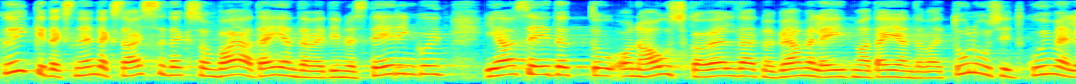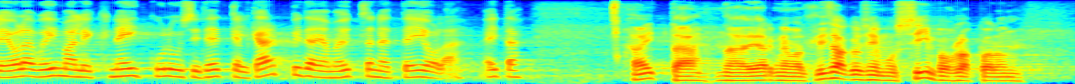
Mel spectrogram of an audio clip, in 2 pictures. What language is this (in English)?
Estonian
